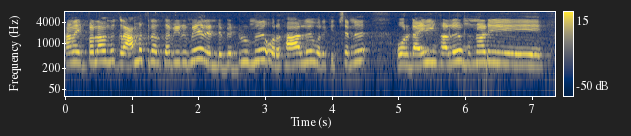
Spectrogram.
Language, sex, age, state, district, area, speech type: Tamil, female, 60+, Tamil Nadu, Mayiladuthurai, urban, spontaneous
